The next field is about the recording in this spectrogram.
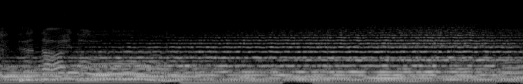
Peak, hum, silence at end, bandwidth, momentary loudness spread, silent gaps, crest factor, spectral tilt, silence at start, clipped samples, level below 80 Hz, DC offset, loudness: -14 dBFS; none; 0 s; 10 kHz; 3 LU; none; 12 dB; -8 dB/octave; 0 s; under 0.1%; -48 dBFS; under 0.1%; -26 LUFS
